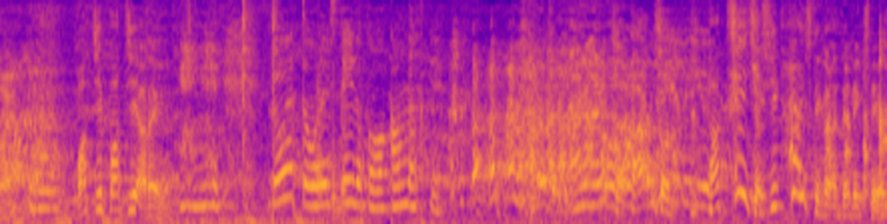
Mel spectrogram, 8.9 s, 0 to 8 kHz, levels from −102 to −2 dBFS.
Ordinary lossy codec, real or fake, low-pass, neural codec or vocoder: none; fake; none; codec, 16 kHz, 16 kbps, FunCodec, trained on Chinese and English, 50 frames a second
